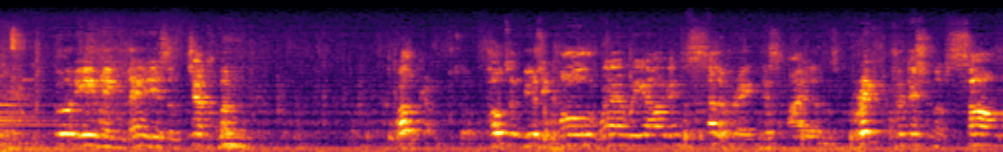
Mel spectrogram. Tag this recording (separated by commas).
Speech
